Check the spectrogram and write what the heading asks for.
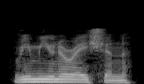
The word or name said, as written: remuneration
